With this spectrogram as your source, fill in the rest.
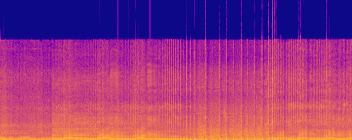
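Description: A motorcycle engine revs up and down again and again.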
